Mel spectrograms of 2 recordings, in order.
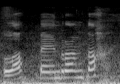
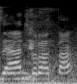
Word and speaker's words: Lappeenranta: Oh, it's a Finnish city called Lappeenranta. Try to pronounce Lappeenranta. – Oh, yeah, pretty good.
